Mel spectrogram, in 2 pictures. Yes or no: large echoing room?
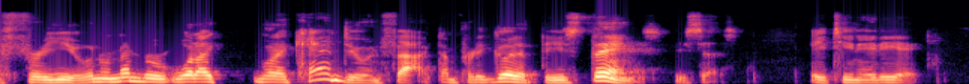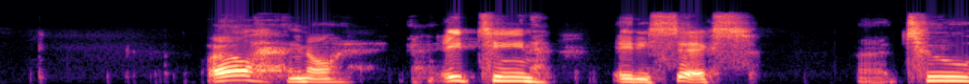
yes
